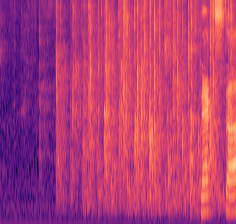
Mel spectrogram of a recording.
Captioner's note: attendees clapping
